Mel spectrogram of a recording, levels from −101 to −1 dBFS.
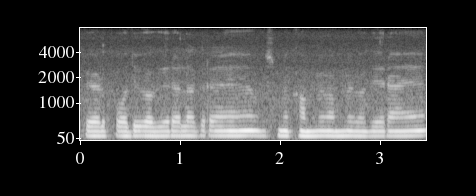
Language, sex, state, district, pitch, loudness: Hindi, male, Uttar Pradesh, Hamirpur, 125 Hz, -13 LUFS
